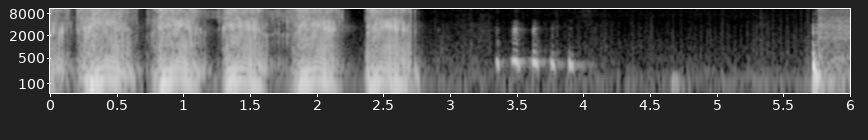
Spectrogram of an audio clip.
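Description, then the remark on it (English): A voice blurts out five loud, bouncy fart noises in quick succession, imitating farting over every bump while riding a jet ski, followed by a softer, rapid sputter of smaller toots, and then quiet. “Farting every bump though.”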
